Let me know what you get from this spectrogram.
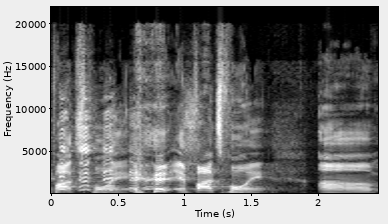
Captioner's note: laughs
